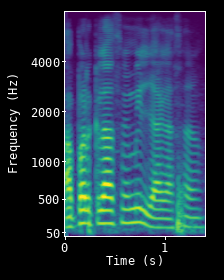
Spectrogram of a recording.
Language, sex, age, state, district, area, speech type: Urdu, male, 18-30, Bihar, Gaya, urban, spontaneous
